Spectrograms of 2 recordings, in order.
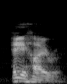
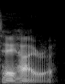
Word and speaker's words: Hahira: Soccer for Good OG wants us to pronounce Hahira? Hey, Hira.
